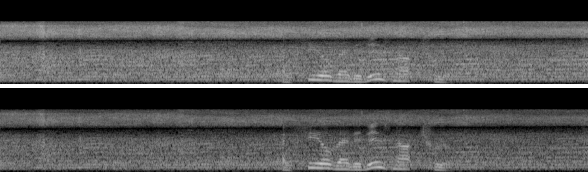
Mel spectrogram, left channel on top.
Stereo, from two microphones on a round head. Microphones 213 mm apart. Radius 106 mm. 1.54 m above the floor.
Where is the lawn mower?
30° left (ahead or behind); by 5.9 s 40° left (ahead or behind).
